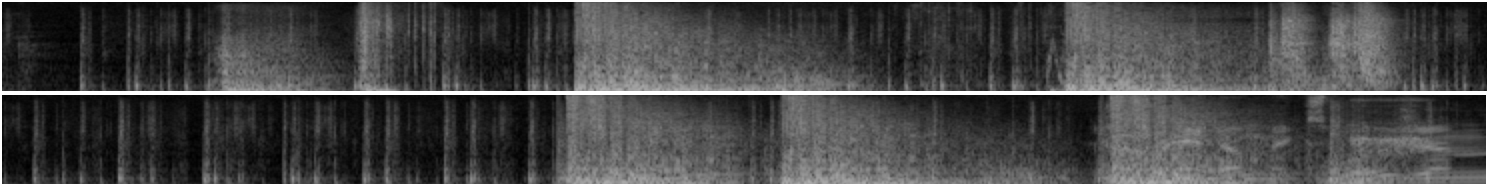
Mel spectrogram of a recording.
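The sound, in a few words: explosions in a video game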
